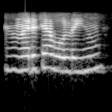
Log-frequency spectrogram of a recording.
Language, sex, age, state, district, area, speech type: Hindi, female, 18-30, Madhya Pradesh, Narsinghpur, rural, conversation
